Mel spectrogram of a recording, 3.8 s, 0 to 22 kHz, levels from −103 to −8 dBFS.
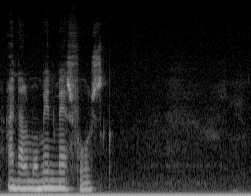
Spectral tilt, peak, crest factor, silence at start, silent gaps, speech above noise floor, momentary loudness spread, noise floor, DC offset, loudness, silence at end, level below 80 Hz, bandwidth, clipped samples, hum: -6.5 dB/octave; -28 dBFS; 16 dB; 0.05 s; none; 22 dB; 9 LU; -64 dBFS; 0.6%; -43 LUFS; 0 s; -62 dBFS; 11.5 kHz; under 0.1%; none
